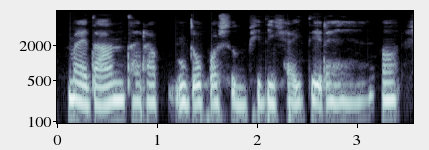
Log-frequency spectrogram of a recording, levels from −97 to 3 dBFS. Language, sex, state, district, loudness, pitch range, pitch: Hindi, female, Chhattisgarh, Sarguja, -16 LUFS, 210-225 Hz, 215 Hz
